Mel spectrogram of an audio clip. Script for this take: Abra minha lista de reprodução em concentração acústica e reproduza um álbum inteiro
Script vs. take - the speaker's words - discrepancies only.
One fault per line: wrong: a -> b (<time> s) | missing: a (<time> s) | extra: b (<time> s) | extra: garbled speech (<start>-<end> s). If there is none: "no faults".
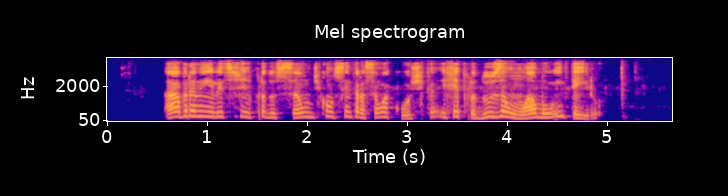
wrong: em -> de (2.0 s)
